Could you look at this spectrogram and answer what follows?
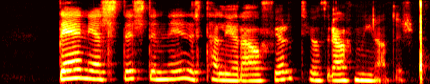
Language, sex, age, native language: Icelandic, female, 11, Icelandic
